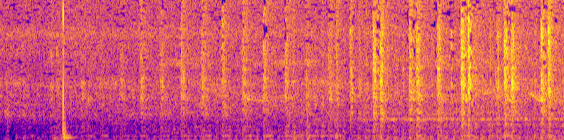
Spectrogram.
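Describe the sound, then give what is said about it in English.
A small outboard motor on the back of a long, skinny dugout canoe idles steadily on a river in the Amazon, with a rough, chugging rhythm, punctuated early by a sharp knock; no one speaks. “Two guys are waiting for us in a long, skinny dugout with an outboard on the back.”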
